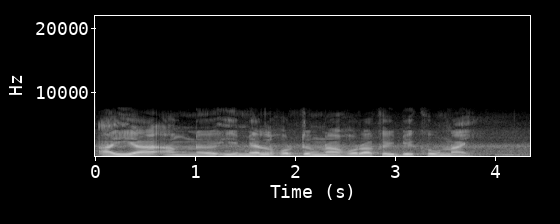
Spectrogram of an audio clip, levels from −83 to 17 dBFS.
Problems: constant background noise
